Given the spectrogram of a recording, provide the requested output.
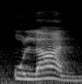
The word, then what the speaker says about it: ulan: u l a n that's Ulan meaning the stress is at the last part Ulan you have to read it fast Ulan and then we have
